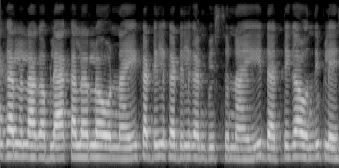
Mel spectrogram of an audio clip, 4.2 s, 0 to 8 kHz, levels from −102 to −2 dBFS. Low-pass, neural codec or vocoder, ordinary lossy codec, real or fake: 7.2 kHz; none; none; real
